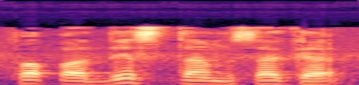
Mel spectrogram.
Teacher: دونوں سین میں سیٹی جیسی آواز پڑھیں گے، پہلے پہ ہمس ہوگا ، فقدس، تم میم ساکن پہ اظہار ہے، کاف باریک ہے،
